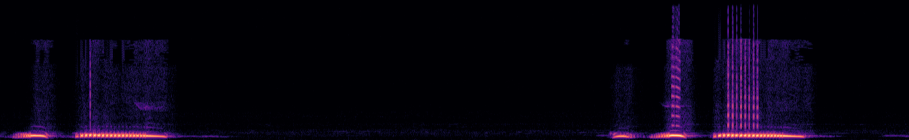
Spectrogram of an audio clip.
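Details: Loud spotted dove lure call from Dong Nai, Vietnam, used to stimulate other doves: a rising note and long vibrating coo, then the full three-part phrase repeated about three seconds later, with a faint click.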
